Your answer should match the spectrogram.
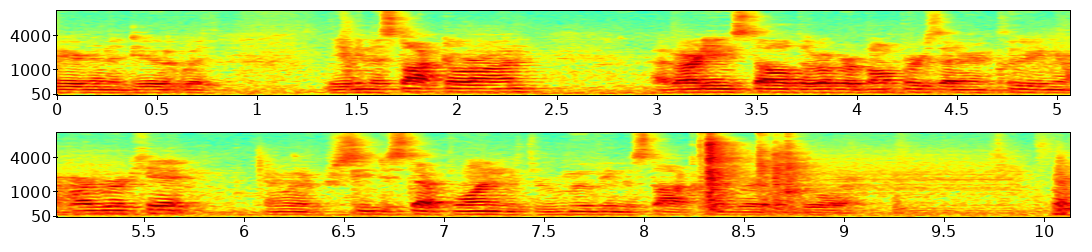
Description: Man speaking and a door opens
